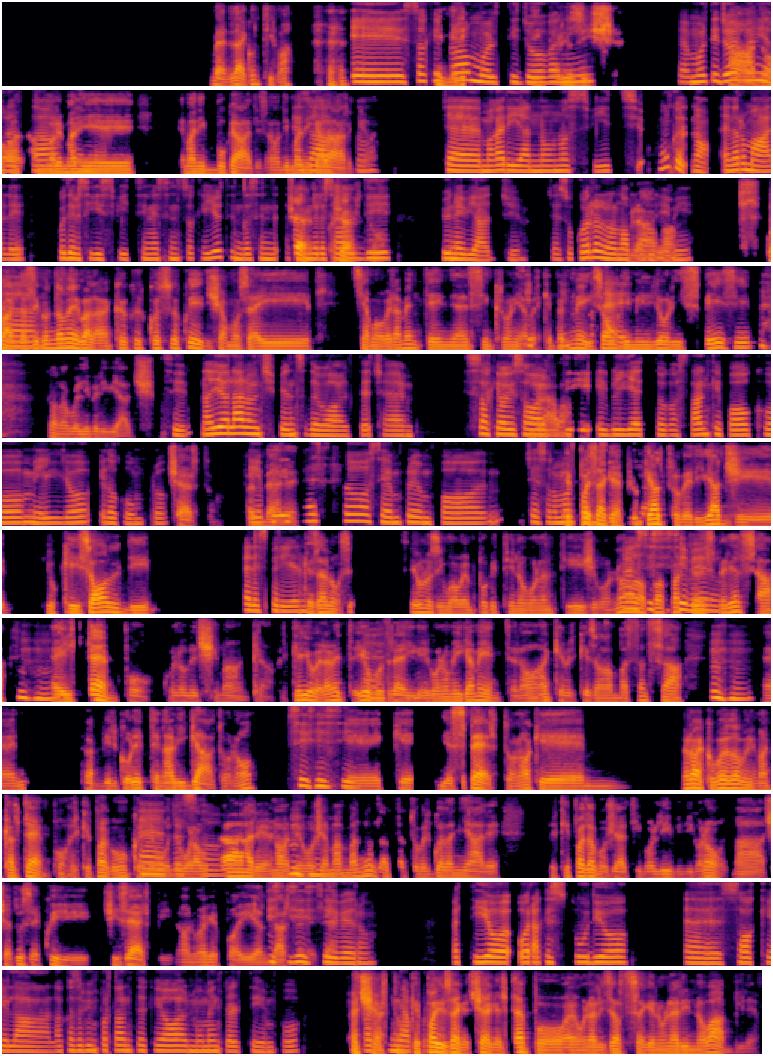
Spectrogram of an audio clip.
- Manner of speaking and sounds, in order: tapping; giggle; "cioè" said as "ceh"; other background noise; "Cioè" said as "ceh"; "cioè" said as "ceh"; other noise; chuckle; "cioè" said as "ceh"; "cioè" said as "ceh"; "cioè" said as "ceh"; "cioè" said as "ceh"; "cioè" said as "ceh"
- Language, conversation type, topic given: Italian, unstructured, Come scegli tra risparmiare e goderti subito il denaro?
